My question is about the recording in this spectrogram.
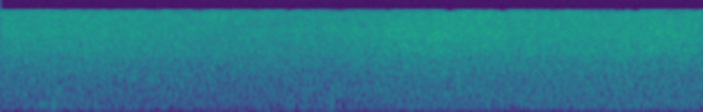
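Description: Steady rushing water, an even hiss with no pitch or rhythm, like a rainforest waterfall or fast stream.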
